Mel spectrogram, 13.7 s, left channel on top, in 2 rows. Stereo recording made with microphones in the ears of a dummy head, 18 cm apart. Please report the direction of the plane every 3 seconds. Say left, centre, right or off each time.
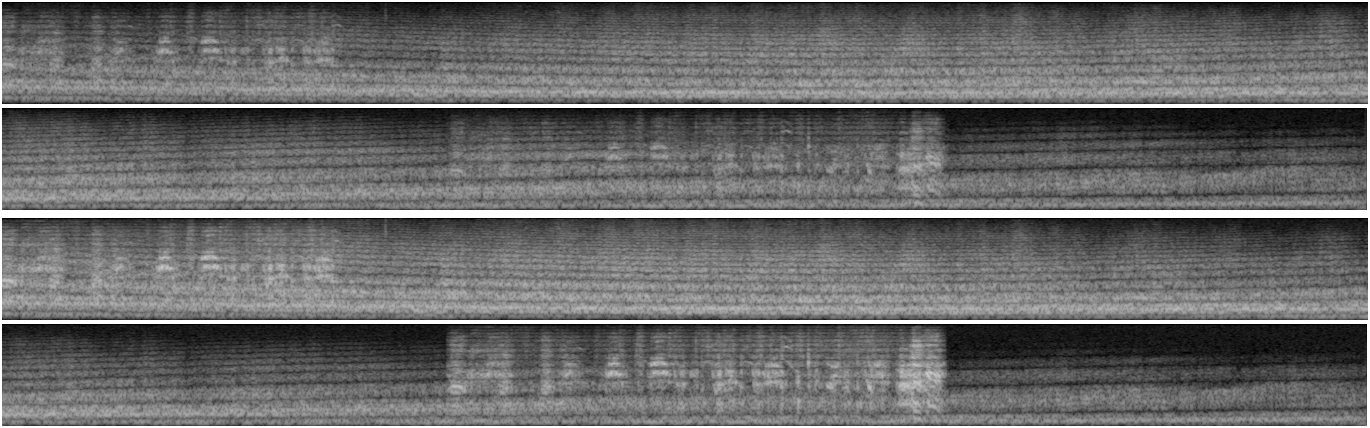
right, centre, left, left, left.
